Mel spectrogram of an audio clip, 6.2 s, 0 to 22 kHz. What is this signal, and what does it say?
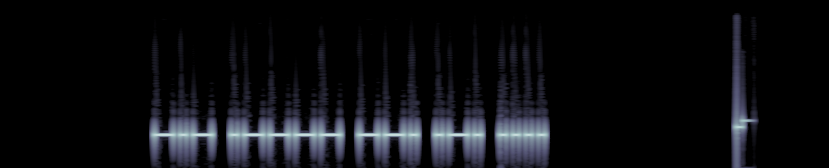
Morse code, heard as a keyed tone, about 25 wpm, 700 Hz. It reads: K1GRH
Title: USA Call Signs - 5 Characters - 4x Character Spacing - 25wpm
